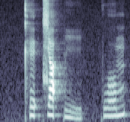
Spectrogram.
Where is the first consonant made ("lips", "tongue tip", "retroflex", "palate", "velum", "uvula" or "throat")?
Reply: velum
